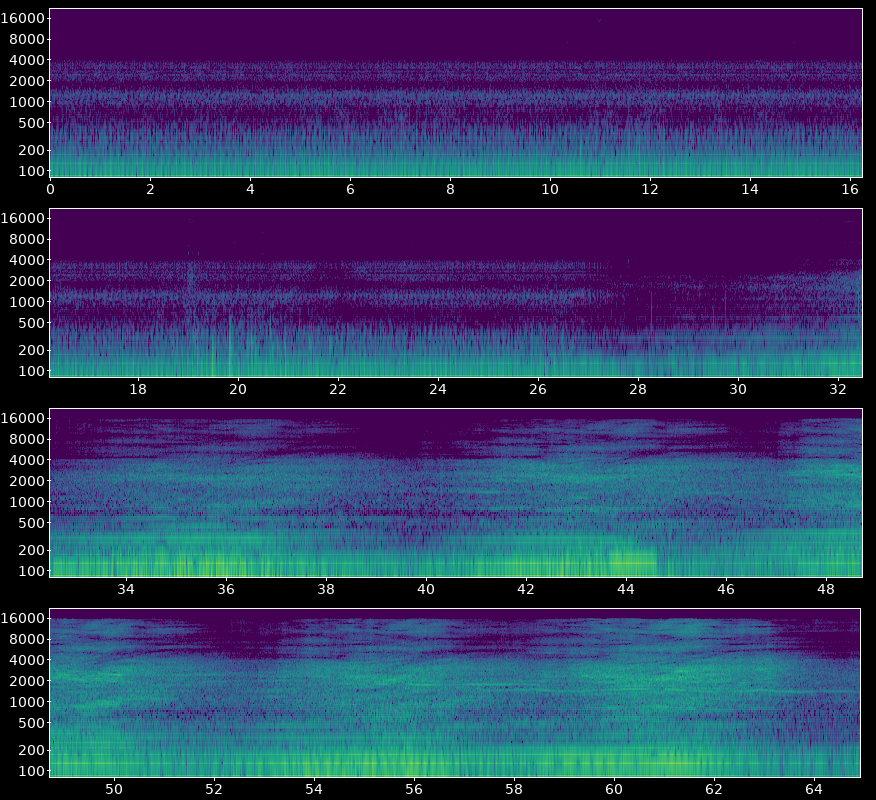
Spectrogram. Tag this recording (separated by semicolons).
by; pass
